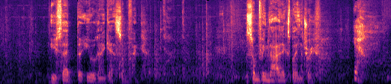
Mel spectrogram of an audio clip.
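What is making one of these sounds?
A young man speaks with emotion, close by.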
